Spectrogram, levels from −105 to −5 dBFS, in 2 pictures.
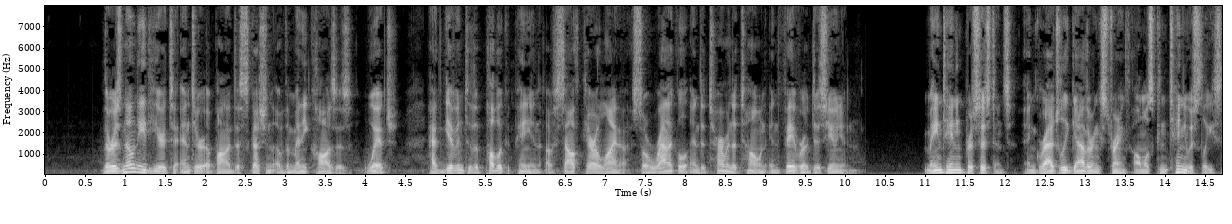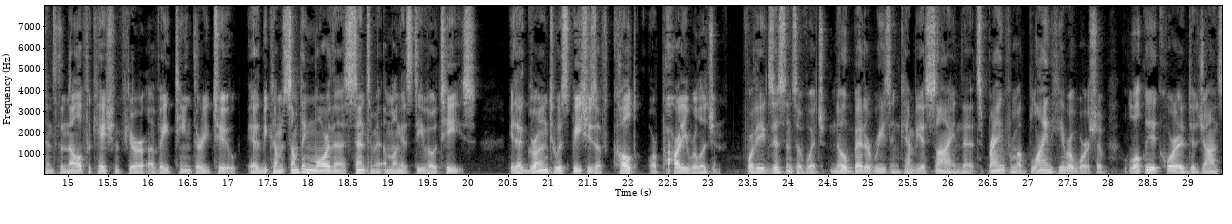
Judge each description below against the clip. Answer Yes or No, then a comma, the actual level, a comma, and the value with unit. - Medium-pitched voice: No, very low, 90 Hz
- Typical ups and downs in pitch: No, wide, 6.4 semitones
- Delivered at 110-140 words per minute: No, average, 195 wpm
